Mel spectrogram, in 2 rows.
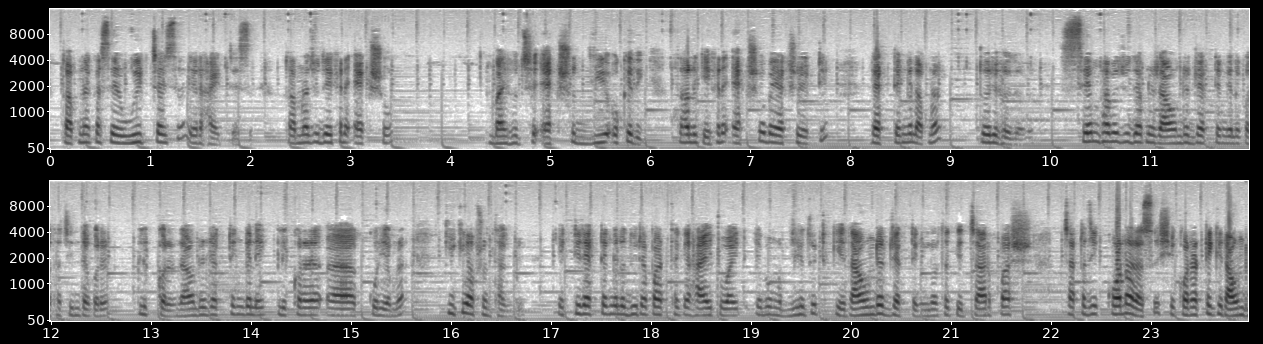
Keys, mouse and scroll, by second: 0.5 click, 9.2-19.6 drag.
